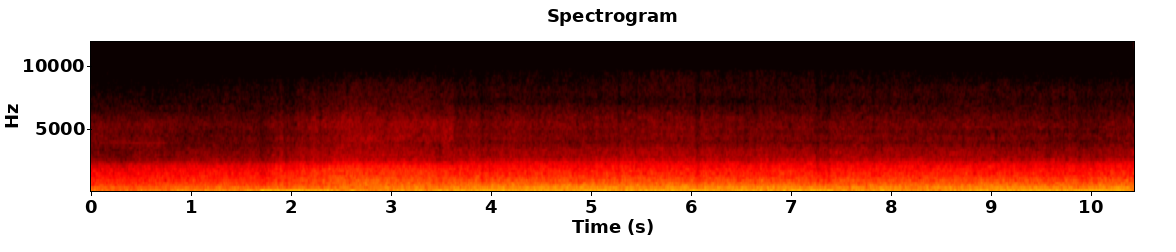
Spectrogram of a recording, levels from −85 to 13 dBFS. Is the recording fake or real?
real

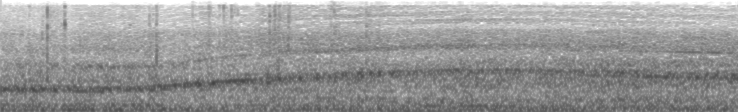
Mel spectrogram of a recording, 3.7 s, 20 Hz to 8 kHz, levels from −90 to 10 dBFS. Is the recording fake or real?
real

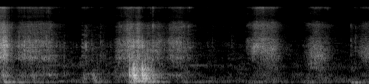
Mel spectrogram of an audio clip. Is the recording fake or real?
real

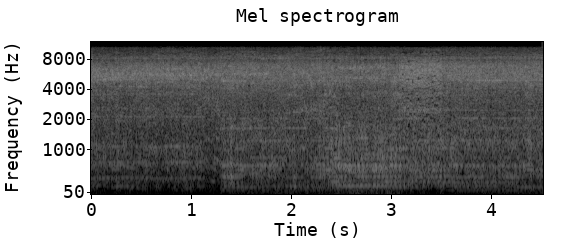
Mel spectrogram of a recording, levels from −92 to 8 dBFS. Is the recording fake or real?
real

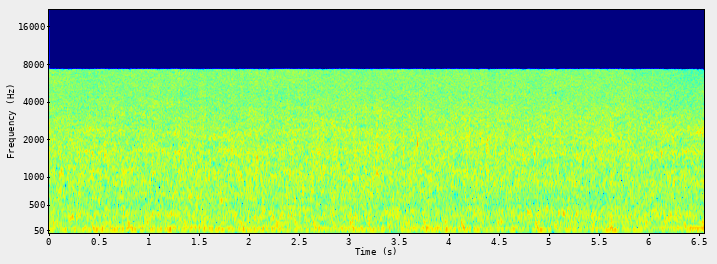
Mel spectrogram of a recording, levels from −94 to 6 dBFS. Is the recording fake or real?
fake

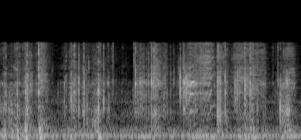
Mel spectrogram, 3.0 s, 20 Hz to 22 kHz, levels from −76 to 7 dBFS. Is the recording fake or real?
fake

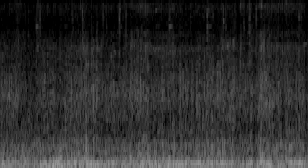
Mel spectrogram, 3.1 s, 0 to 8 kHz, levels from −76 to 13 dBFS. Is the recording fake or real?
real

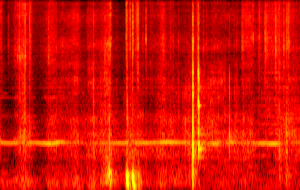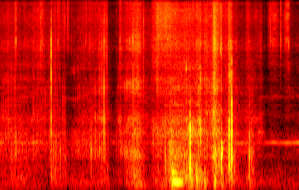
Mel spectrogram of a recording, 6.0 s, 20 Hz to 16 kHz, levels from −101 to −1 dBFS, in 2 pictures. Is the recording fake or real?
fake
